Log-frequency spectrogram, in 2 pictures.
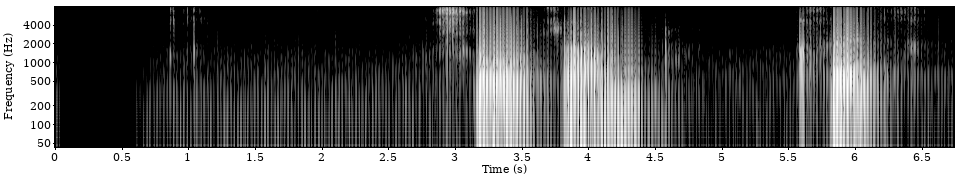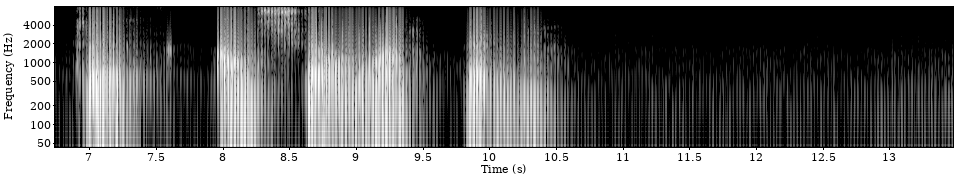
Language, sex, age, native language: Icelandic, female, 30-39, Icelandic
